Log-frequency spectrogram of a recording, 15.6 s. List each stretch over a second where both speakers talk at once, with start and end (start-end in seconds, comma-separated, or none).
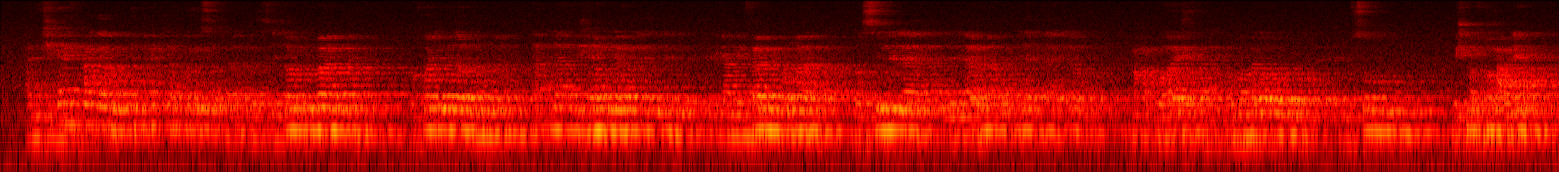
none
